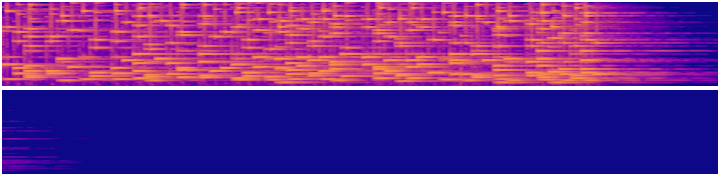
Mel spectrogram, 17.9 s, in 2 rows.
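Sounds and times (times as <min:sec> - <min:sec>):
music box: 0:00.0 - 0:08.6.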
